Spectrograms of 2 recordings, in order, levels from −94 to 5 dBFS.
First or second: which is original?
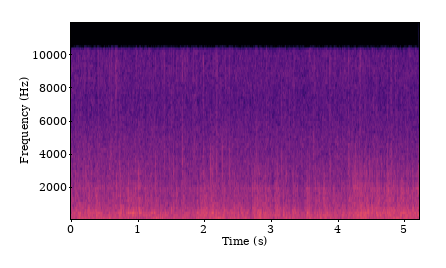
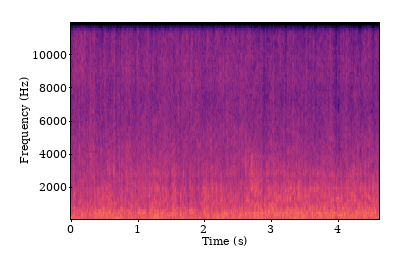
first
